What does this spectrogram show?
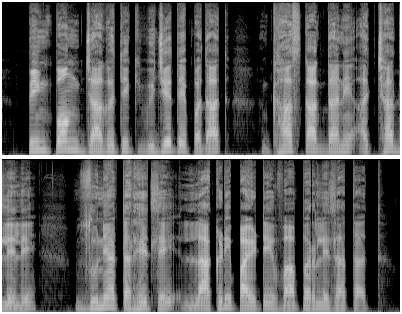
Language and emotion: Marathi, neutral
